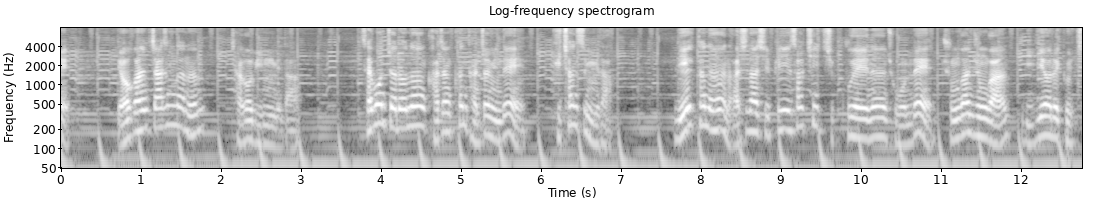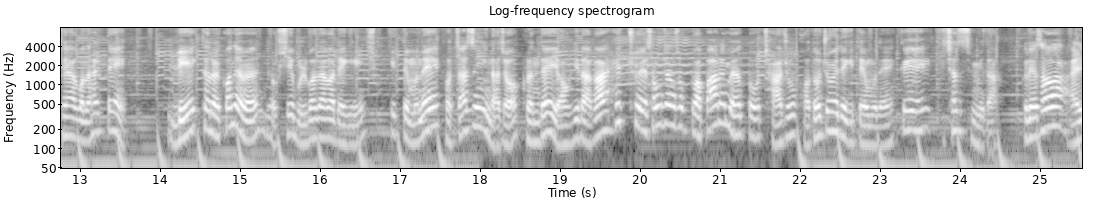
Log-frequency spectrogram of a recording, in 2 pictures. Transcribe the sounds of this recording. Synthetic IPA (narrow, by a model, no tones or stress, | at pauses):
jʌɡant͡ɕ͈ad͡ʑɯŋnanɯn | t͡ɕaɡʌbiɲida̰ | sʰe̞bʌnt͡ɕ͈eɾonɯnkad͡ʑaŋkʰɯntant͡ɕ͈ʌminde̞ | kjut͡ɕʰans͈ʰɯmɲida̰ | ɾiek̚tʰʌnɯna̰ɕʰidaɕʰipʰis̬ʰʌɭt͡ɕʰit͡ɕikʰue̞nɯnt͡ɕoɯnde̞t͡ɕuŋɡand͡ʑuŋɡanmidiʌɾɯɭkjot͡ɕʰe̞ɦaɡʌnaɦaɭt͈e̞ | ʎiek̚tʰʌɾɯɭk͈ʌnemjʌnjʌk̚ɕ͈imuɭbadaɡadwe̞ɡiɕʰi̥p̚k͈it͈e̞mune̞tʌt͡ɕ͈asɯŋinad͡ʑʌkɯɾʌnde̞jʌɡidaɡaɦe̞t͡ɕʰoe̞sʰʌŋd͡ʑaŋsʰʌk̚t͈oɡap͈aɾɯmjʌnt͈ot͡ɕad͡ʑukʌdʌd͡ʑojadwe̞ɡit͈e̞mune̞k͈ekit͡ɕʰans͈ɯmɲida̰ | kɯɾe̞s̬ʰʌa̰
